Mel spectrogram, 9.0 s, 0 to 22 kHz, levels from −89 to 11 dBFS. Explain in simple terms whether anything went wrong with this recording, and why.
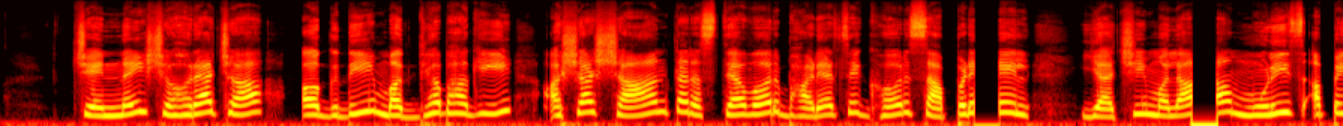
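The speech briefly freezes twice, at 6.49 s and 7.94 s, for about 0.17 s each. This is an underrun with held sample: the player ran out of audio and held its last value, so the waveform goes flat and the sound stops, with almost no click. Nothing is skipped; the speech picks up where it stopped.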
